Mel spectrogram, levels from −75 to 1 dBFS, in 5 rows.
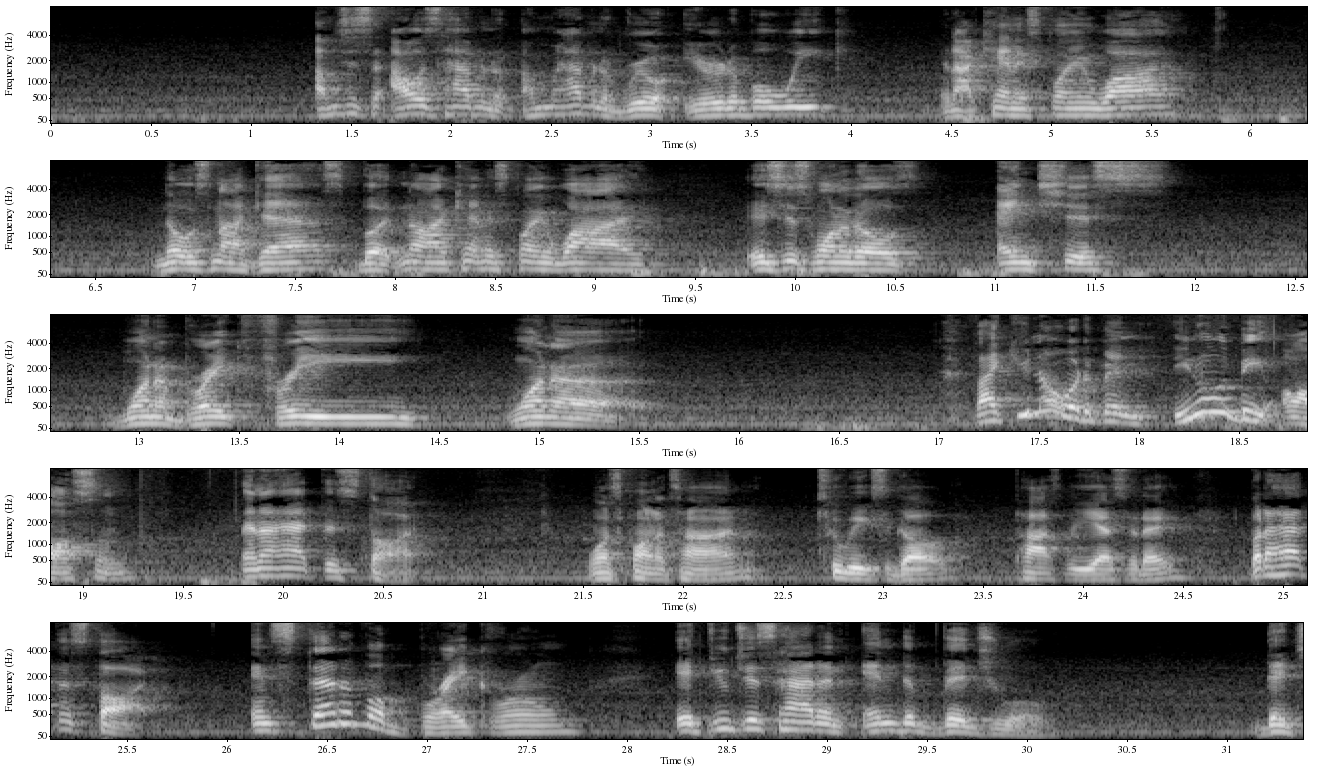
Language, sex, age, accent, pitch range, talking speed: English, male, 30-49, American, 120-155 Hz, 155 wpm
